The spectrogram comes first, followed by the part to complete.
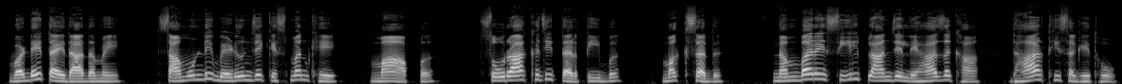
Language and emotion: Sindhi, neutral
